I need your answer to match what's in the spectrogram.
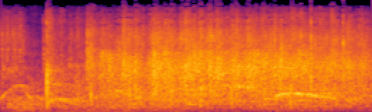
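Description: A crowd of students claps steadily, the applause swelling after a few scattered first claps into a dense, sustained roar of hands that holds at full strength throughout.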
